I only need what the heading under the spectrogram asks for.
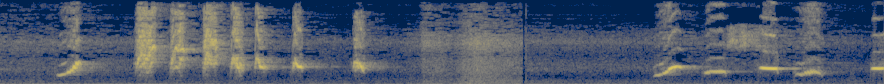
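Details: Greater green leafbird chattering in a garden: a rising whistle, a cluster of harsh buzzy notes and short whistles, a brief noisy rustle, then several clear slurred whistles near the end.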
